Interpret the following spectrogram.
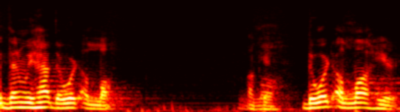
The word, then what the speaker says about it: Allah: Fatah or Obama than the word Allah will be pronounced in heavy heavy so here the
